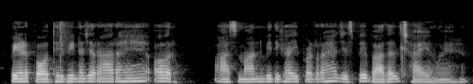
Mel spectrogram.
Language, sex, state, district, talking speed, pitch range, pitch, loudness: Hindi, male, Uttar Pradesh, Lalitpur, 255 wpm, 120-140 Hz, 130 Hz, -19 LUFS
